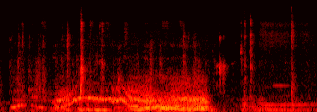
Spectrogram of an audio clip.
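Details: Female house cat, angered by kittens entering her territory, produces a sustained rumbling growl for about four seconds, warbling and uneven, followed by a short silence and faint indoor room sounds.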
